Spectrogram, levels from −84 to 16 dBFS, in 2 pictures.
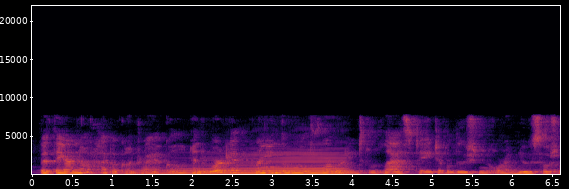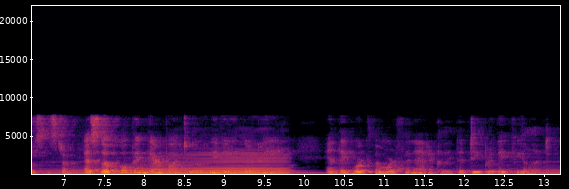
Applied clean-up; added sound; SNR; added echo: none; Bowed string instrument; 4 dB; reverberation time 0.8 s.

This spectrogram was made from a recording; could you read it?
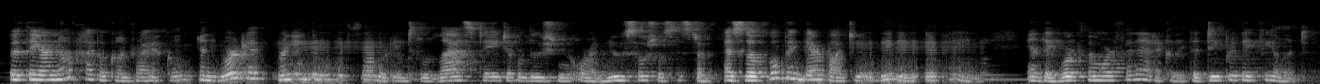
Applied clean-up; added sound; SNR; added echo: neural separator model SepFormer DNS4.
